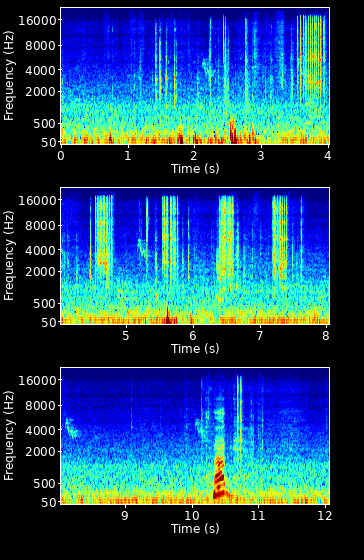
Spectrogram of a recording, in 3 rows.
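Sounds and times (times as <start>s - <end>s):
hand ratchet clicking: 1.4s - 7.7s.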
